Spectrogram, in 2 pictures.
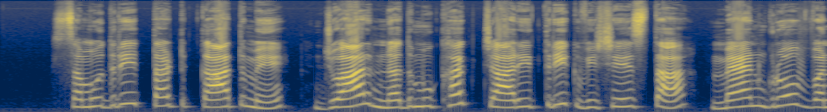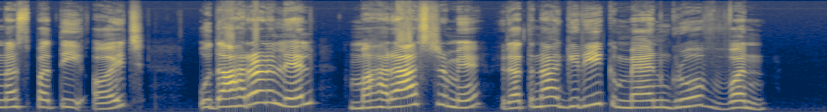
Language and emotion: Maithili, neutral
